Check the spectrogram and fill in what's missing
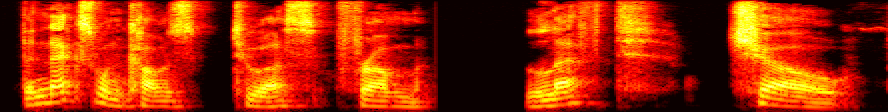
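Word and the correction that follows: Choux: C-H-O-U-X. I think that's how you pronounce it, right? – Shoe. – It's shoe. – Oh. – Like shoe pastry.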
